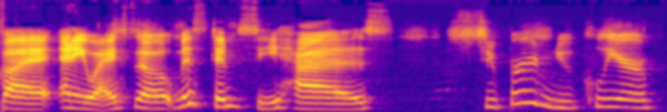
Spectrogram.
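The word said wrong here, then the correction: supranuclear: It's because, yeah, when I heard that, I was like, super nuclear? Like, that sounds kind of like superhero-y. – Yes. – It's actually supra nuclear, like S-U-P-R-A.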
